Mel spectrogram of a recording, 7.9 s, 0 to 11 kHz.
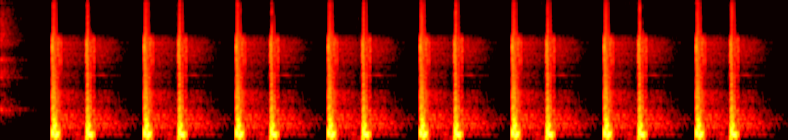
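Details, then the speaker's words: Simulated normal heart sounds, S1 'lub' and S2 'dub', regular at about 65 beats a minute. "the S1 heart sound is usually described as sounding like the word love and the S2 heart sound dub let's put the heart comes in so you can appreciate this better"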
